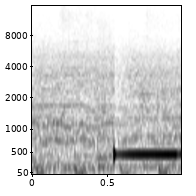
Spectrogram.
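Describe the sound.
A telephone line tone heard while a call connects: a single steady, mid-pitched electronic tone that starts abruptly partway through and holds unbroken to the end.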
